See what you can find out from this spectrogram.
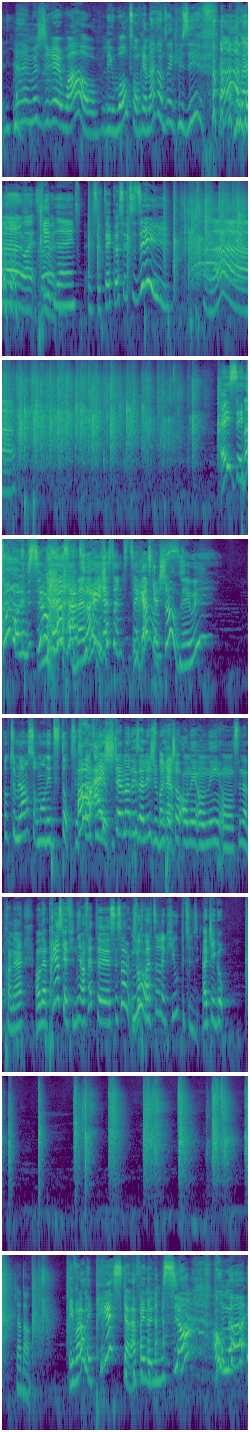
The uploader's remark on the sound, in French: enregistré à l'Idéal mercredi le 4 octobre 2023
